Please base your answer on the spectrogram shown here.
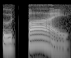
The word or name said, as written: outby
